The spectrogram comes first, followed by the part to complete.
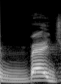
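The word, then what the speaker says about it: badge: से जी से पहले अगर आपको जी से पहले आपको डी लिखा हुआ मिल जाए तो वहां पर डी आपका साइलेंट रहेगा जैसे सबसे पहला जी से पहले डी है इसे बैज पढ़ेंगे इसे एज पढ़ेंगे इसे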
